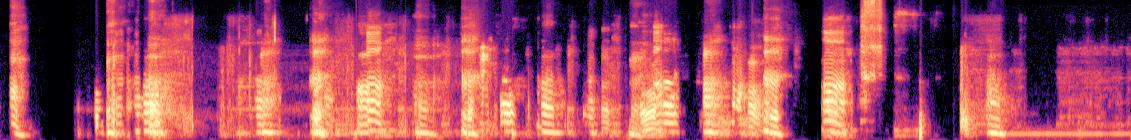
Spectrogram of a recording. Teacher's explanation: it's very, very short and abrupt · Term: Single A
